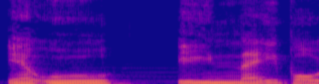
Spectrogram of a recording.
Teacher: And 这个 D 去掉,would 的 D 也可以不发音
